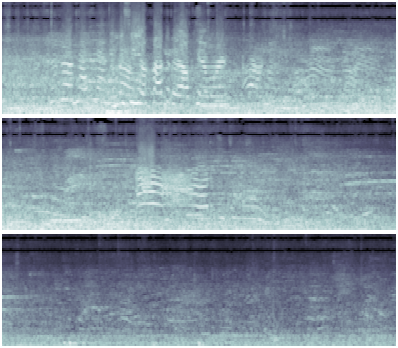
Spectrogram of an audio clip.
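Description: Children and adults chatter loudly nearby.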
